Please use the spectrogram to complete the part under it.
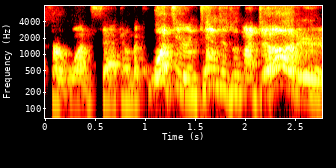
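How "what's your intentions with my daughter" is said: loud shouting, higher pitch. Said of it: "I start just yelling loudly".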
